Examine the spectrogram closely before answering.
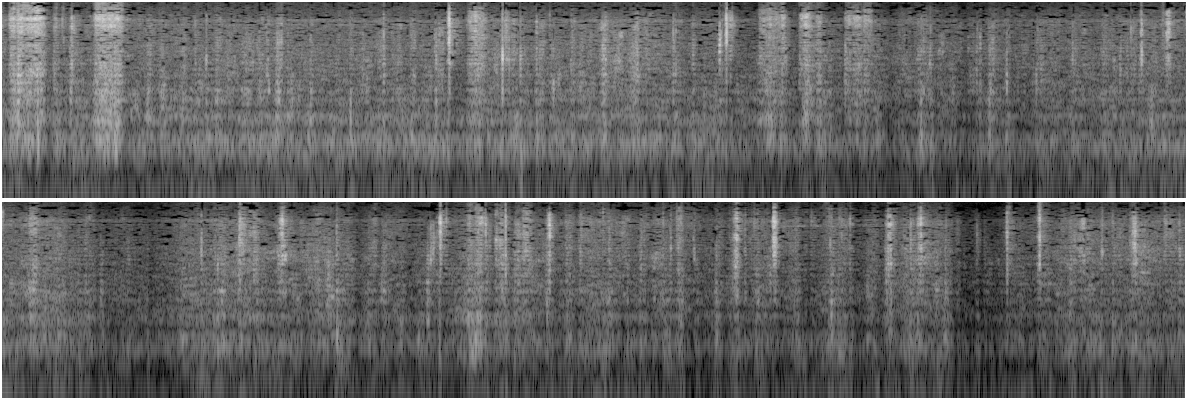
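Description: Close-miked eating of braised glass noodles: a loud slurp in the first second, then chewing with many short wet mouth clicks and smacks.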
